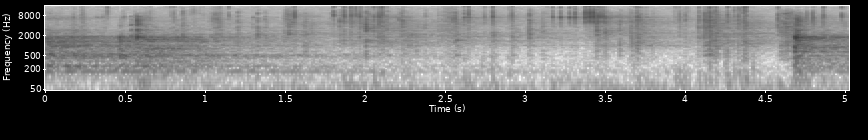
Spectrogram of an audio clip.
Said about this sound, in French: Écoutez. Écoutez, ce grincement continue.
